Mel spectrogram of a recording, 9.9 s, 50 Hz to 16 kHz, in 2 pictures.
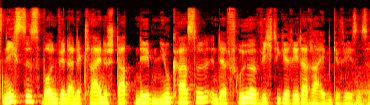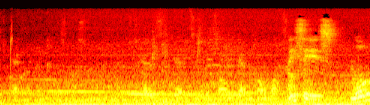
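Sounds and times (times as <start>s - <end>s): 
speech: 0.0s - 5.4s, 8.7s - 9.8s
Newcastle metro train rumbling in motion, heard from inside the carriage: 4.6s - 9.8s
metro train motor whine: 4.6s - 9.8s.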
